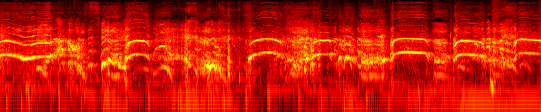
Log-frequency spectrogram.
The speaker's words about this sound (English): You scream like a woman.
